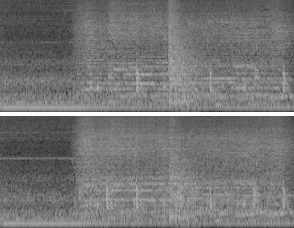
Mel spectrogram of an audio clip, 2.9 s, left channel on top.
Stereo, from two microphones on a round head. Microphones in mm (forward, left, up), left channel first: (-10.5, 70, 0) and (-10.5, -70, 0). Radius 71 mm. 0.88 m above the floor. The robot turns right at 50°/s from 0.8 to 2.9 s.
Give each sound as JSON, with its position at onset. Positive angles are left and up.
{"t": 1.7, "sound": "a gunshot", "side_deg": 65, "distance_m": 1.2}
